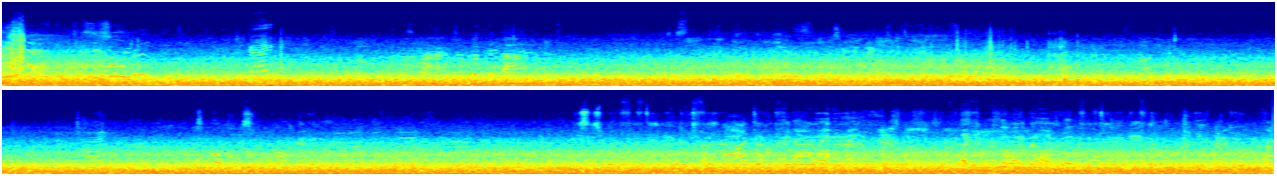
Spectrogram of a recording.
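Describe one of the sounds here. A jet airliner's engines roar in a steady, deep drone heard from inside the cabin.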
